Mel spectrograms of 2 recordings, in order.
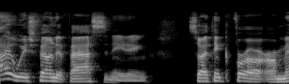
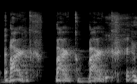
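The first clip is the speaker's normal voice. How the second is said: higher-pitched playful barking; "Bark" yapped out, pitched up; imitated dog bark; 5 semitones higher, slower than usual. Shown as a demonstration. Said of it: "bark and ruff".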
